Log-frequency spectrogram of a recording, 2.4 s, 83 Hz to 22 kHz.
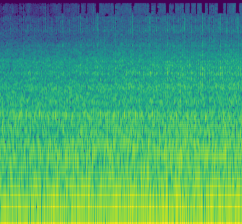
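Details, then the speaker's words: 2003 Ford F-350 7.3L Powerstroke turbo diesel, 93,176 miles, one owner: steady, even diesel clatter at idle with no misses or stray knocks; engine runs very strong and sounds very smooth, a normal diesel idle. "Engine runs very strong, sounds very smooth."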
